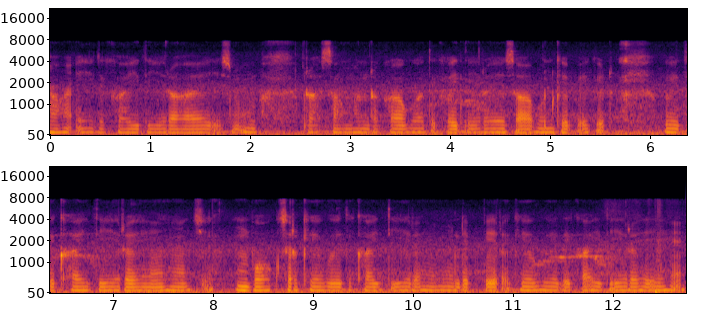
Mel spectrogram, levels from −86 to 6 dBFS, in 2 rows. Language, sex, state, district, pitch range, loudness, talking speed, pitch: Hindi, male, Maharashtra, Dhule, 110-115 Hz, -22 LUFS, 185 wpm, 115 Hz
